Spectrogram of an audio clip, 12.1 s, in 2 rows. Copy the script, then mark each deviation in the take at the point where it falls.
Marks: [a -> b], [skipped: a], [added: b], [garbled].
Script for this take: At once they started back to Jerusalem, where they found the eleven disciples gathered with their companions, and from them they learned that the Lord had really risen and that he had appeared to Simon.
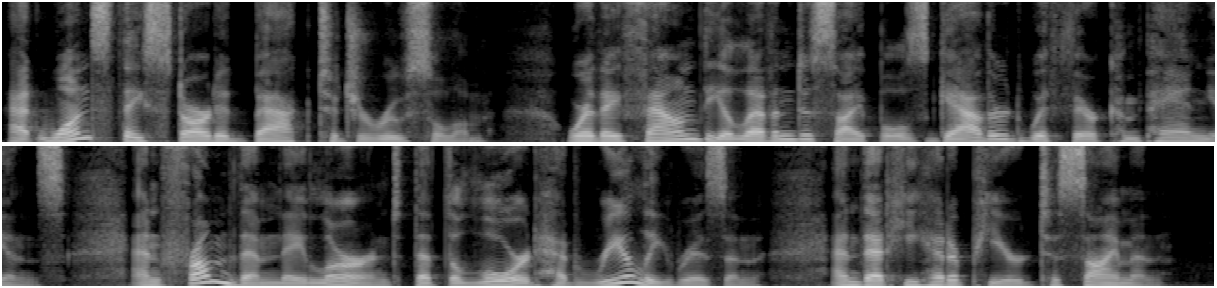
At once they started back to Jerusalem, where they found the eleven disciples gathered with their companions, and from them they learned that the Lord had really risen and that he had appeared to Simon.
